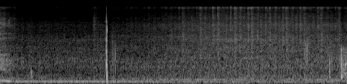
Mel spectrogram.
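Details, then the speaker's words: Isuzu 4HK1 truck (Reward), running after ECM relay replacement fixed no-start with flash code 56 (P0651); check engine light now off: steady low diesel hum, even pitch, a couple of stray clicks, smooth healthy idle. "so Ayan umaa na yan Wala na po yyung check engine"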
